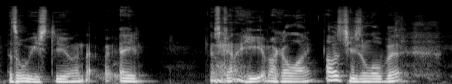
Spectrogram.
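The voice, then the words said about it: Hoarse, strained voice. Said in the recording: “I lose my voice in 1 week of being here.”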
